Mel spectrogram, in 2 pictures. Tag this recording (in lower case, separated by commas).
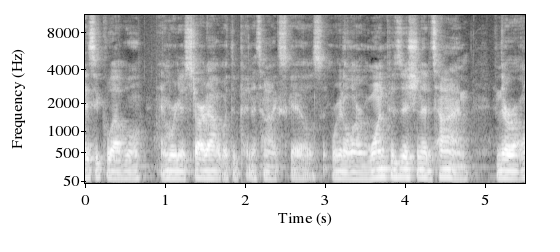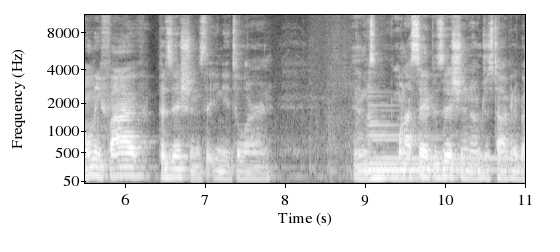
music, speech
